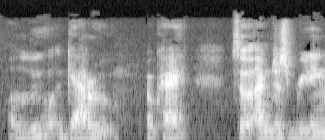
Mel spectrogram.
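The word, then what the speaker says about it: loup-garou: name to the rugaru in French it is pronounced luu okay so I'm just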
